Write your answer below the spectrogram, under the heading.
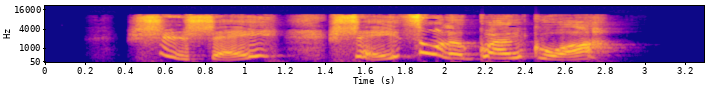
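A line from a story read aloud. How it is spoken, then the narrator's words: Repeated urgent shouting. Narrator (Chinese): 一叠声只叫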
